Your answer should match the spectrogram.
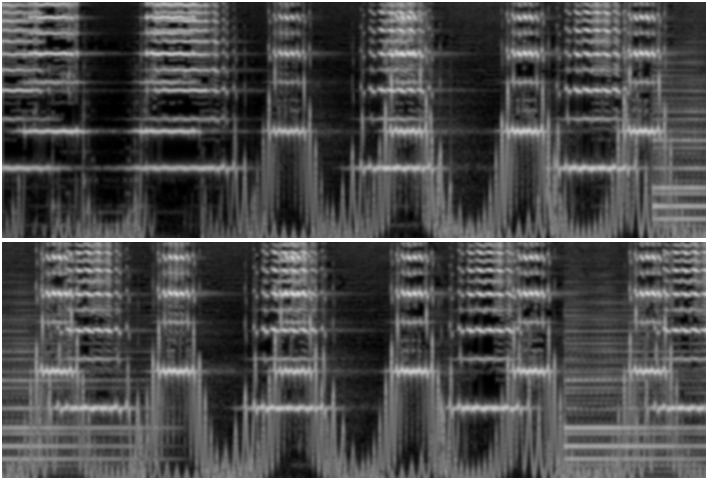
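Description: Elektron Analog Four analog synthesizer playing a pulsing electronic pattern: short bright beeps over noisy low swells, about two a second. A held chord of lower steady tones comes in about six and a half seconds in, drops out, and returns near the end.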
